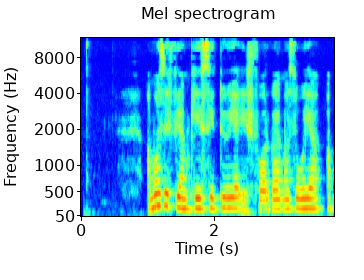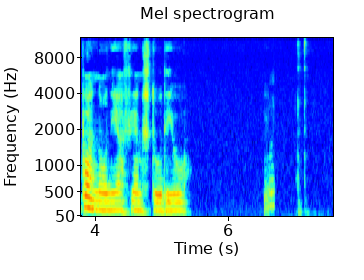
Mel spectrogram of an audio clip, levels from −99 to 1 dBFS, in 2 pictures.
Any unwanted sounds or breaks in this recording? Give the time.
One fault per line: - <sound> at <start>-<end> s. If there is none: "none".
- laugh at 6.5-6.7 s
